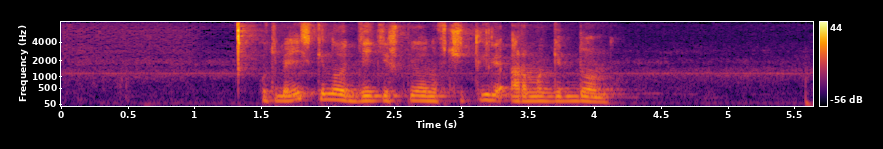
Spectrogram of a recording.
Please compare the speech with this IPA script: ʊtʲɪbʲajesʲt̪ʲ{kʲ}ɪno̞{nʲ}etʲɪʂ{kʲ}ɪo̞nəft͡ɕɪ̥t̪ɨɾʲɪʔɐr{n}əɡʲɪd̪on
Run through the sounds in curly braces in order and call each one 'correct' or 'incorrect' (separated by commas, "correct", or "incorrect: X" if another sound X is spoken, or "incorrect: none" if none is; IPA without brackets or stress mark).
correct, incorrect: dʲ, incorrect: pʲ, incorrect: m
